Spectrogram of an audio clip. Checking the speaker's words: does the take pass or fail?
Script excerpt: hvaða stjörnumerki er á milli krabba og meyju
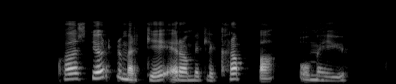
pass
